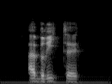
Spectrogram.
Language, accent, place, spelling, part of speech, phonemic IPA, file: French, France, Lyon, abritai, verb, /a.bʁi.te/, LL-Q150 (fra)-abritai.wav
- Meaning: first-person singular past historic of abriter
